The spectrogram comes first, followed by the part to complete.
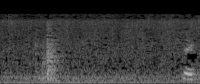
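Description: Sliced onions and garlic sizzling steadily in hot oil in a stainless steel skillet over high heat while being stirred, with one brief scrape of the utensil against the pan about half a second in.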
